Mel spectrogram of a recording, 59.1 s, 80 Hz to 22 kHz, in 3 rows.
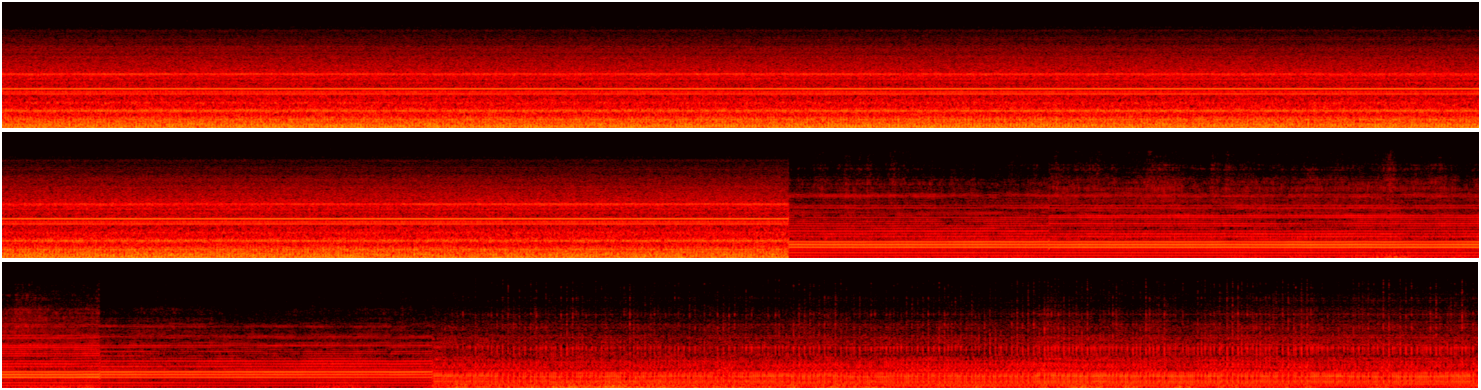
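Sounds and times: engine running steadily: 0.0 - 59.0.

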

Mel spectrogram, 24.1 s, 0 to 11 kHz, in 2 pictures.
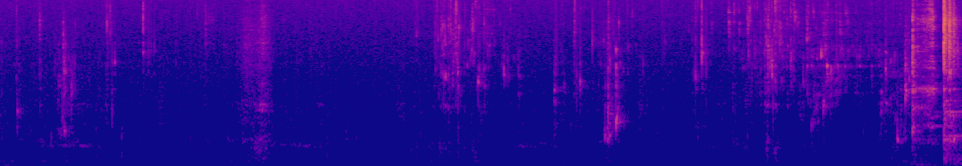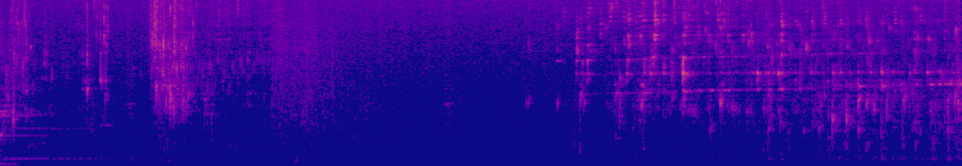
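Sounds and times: liquid splashing and trickling: 5.4 - 8.0, 8.6 - 15.4, 19.0 - 24.0
ladle clinking on metal pot: 11.4 - 12.4.

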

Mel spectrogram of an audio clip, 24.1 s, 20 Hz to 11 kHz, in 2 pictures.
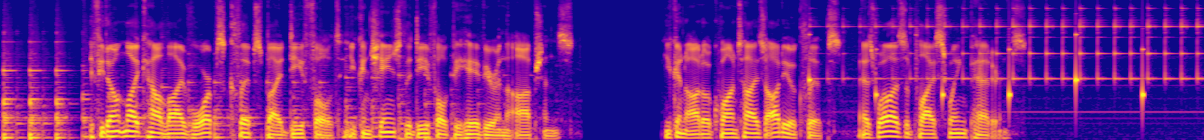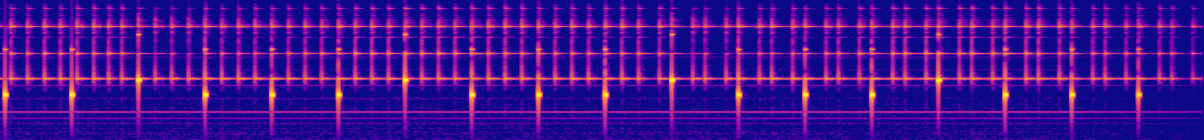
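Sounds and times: ringing metallic percussion hits: 8.2 - 24.0.

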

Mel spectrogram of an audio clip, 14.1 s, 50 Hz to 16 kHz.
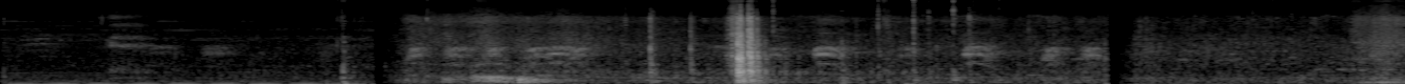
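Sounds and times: crows cawing: 4.0 - 6.1, 7.7 - 11.1.

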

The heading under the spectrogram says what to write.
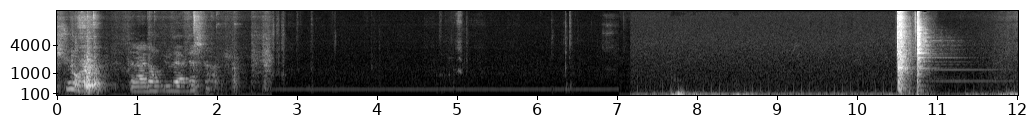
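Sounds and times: faint steady hum: 0.0 - 12.0
wind buffeting microphone: 7.2 - 10.5.

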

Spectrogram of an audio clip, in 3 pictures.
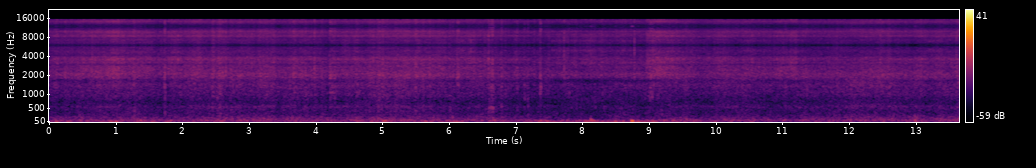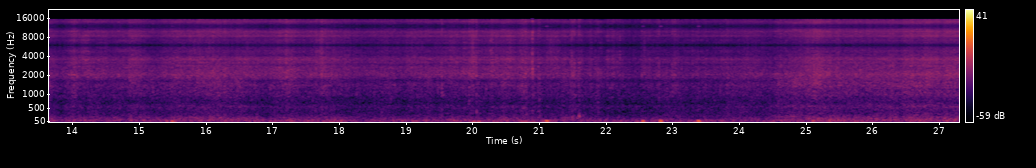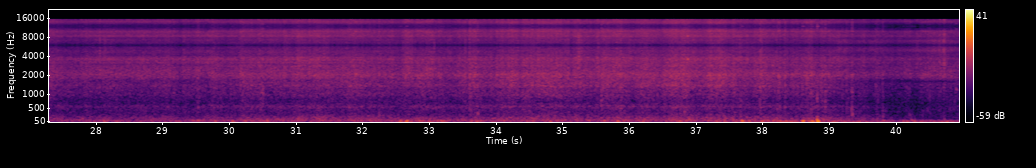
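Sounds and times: water rushing along board: 0.0 - 40.9
wind buffeting microphone: 22.5 - 40.9.

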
